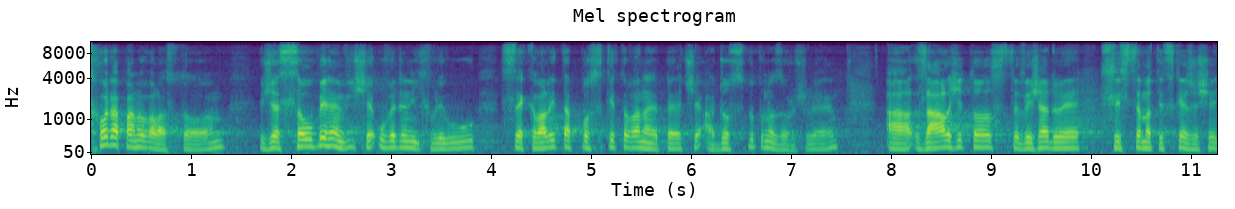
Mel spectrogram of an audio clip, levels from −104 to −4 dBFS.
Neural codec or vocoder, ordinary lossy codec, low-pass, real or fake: none; Opus, 32 kbps; 9.9 kHz; real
